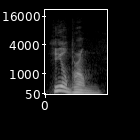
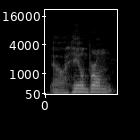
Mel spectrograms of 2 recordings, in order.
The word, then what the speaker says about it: Heilbronn: For 16 years, German police chased an elusive female serial killer known as the Phantom of, how do you pronounce that? Phantom of Heilbronn. Heilbronn, as the same female DNA was found at 40 crime scenes, including 6 murders.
